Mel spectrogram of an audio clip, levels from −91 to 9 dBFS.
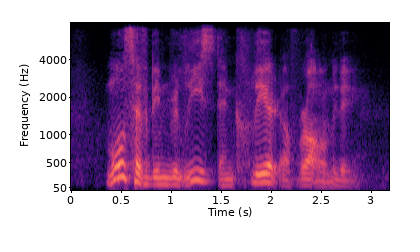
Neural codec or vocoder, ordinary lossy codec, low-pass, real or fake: codec, 16 kHz in and 24 kHz out, 0.4 kbps, LongCat-Audio-Codec, fine tuned four codebook decoder; Opus, 32 kbps; 7.2 kHz; fake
